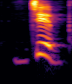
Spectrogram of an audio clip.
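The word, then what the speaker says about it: 집: सो इसको हम किस तरीके से प्रोनाउंस करेंगे, एज ज। जैसे कि हमारे पास एक वर्ड है जिब, जिब।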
